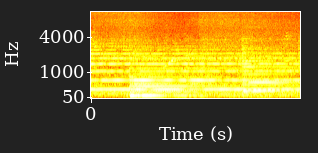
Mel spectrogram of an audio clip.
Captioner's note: children chattering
